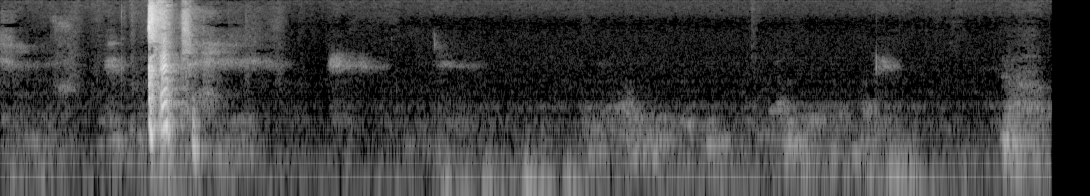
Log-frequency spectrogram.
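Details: Newborn baby giving a single sharp, high-pitched sneeze, followed by soft breathing and small baby sounds in a quiet room; sneeze.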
